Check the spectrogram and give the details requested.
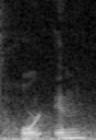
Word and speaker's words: Horton: seussical and i was horton and everyone was like there's a t in that word and i was like i'm saying it yeah horton horton and they're like you're not like horton says that's so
